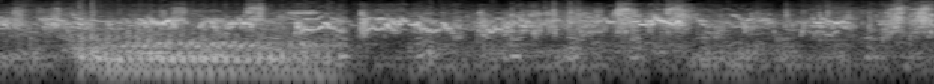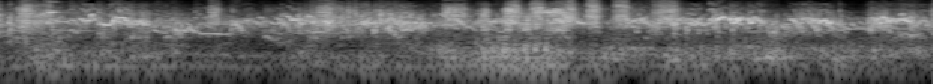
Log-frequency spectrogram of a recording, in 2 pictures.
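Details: Budgerigars in a colony, singing with dense, continuous chattering of many overlapping squawks and chirps, with a brief low buzzing noise near the start.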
